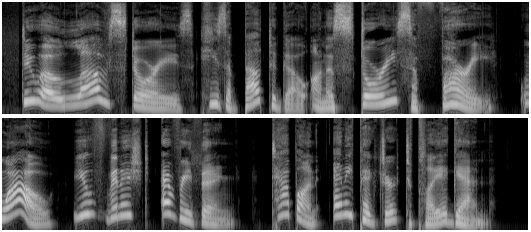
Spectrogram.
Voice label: enthusiastic fun

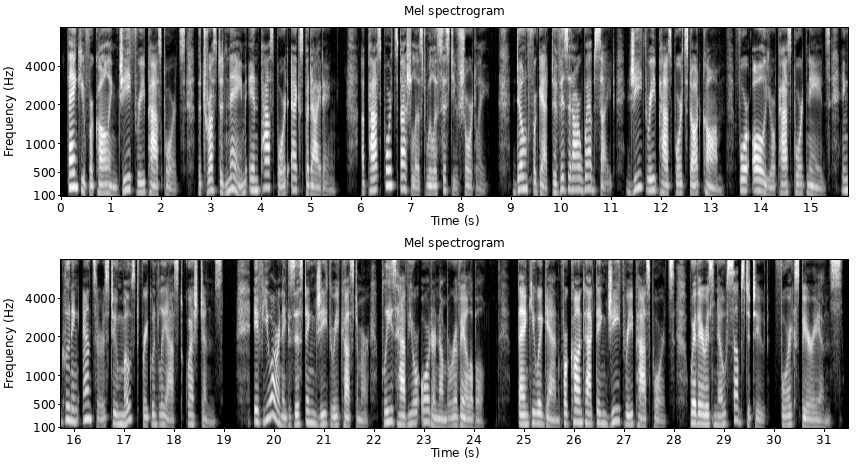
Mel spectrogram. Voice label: deep calming; G3 Passport

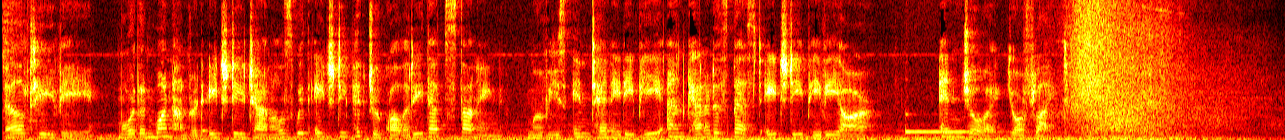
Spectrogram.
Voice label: deadpan tongue in cheek; Bell; AI

